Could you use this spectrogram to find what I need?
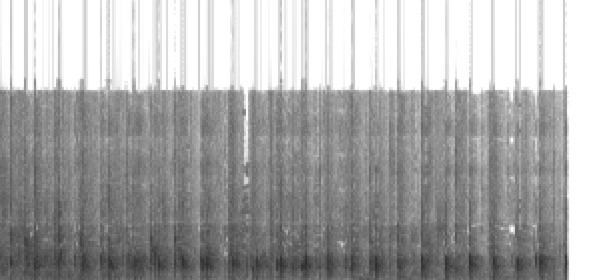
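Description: An audience claps and applauds steadily.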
